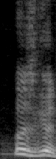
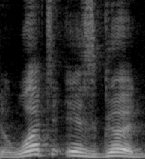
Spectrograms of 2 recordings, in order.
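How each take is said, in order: First: The words are run together into two short syllables. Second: Each word is said separately and in full. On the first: The speaker calls it right. "You have to contract it" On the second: The speaker calls it wrong. "No one would say what is good"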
